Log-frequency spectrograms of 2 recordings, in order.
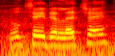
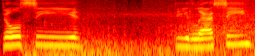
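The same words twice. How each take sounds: First: The phrase is pronounced in an ordinary way. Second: The phrase is pronounced in a deliberately odd way. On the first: "That's how I would pronounce it" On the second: "if I was trying to pronounce it funny"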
